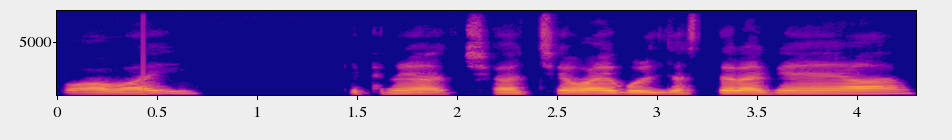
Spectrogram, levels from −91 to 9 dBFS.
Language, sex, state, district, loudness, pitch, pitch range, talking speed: Hindi, male, Uttar Pradesh, Jyotiba Phule Nagar, -17 LUFS, 150 Hz, 140-155 Hz, 125 wpm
